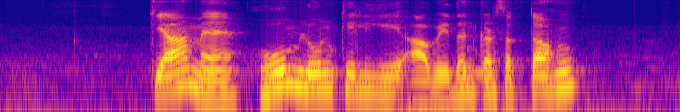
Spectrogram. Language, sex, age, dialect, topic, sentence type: Hindi, male, 18-24, Marwari Dhudhari, banking, question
